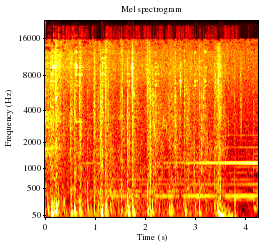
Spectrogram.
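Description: A Nokota horse, a white roan, walks along a coastal trail in Red Dead Redemption, its hooves clip-clopping in a steady, close rhythm with soft ambient game sound underneath.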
